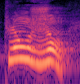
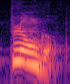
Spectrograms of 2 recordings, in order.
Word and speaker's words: plongeons: Pour garantir le son J à l'oral, il faut écrire un E après la lettre G. Nous plongeons. Sinon, si on oublie ce E, à l'oral, on va prononcer nous plongons.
